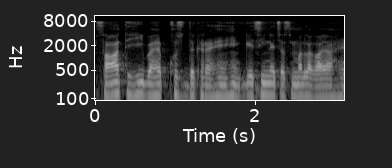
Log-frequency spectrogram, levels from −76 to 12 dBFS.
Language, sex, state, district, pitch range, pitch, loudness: Hindi, male, Bihar, East Champaran, 110-120 Hz, 115 Hz, -29 LUFS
